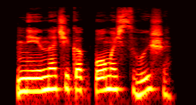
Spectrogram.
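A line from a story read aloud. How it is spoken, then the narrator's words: Relieved sigh. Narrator (Russian): вздохнул он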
